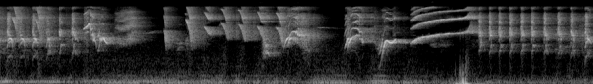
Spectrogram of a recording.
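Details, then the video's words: Oriental magpie-robin imitating house sparrow, used for tutoring: fast, varied chirping, then a series of rising, swept whistles, ending in quick, regularly repeated sharp chirps. "Kacer nembak burung gereja , cocok bwat masteran"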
